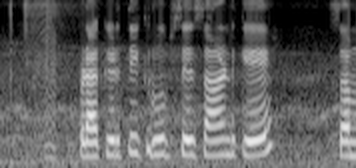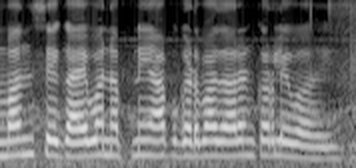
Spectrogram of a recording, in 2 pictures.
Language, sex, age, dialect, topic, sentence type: Magahi, male, 18-24, Western, agriculture, statement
